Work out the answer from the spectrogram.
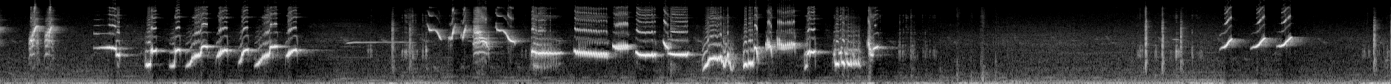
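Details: White-rumped shama in competition song, flicking its tail, delivering long varied forest-style phrases: series of quick rising whistles, dense tumbling warbles and slurred notes, then a pause and a few final high chirps.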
